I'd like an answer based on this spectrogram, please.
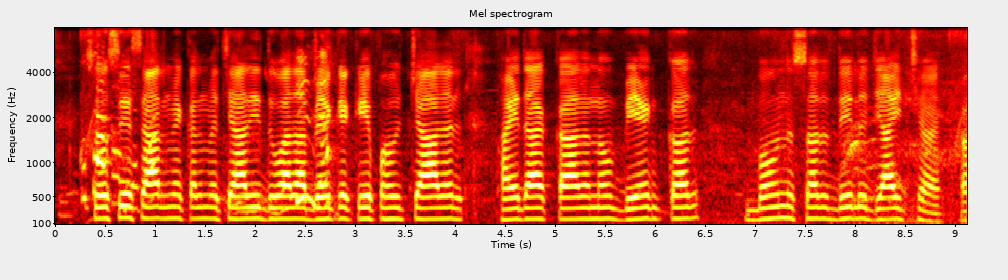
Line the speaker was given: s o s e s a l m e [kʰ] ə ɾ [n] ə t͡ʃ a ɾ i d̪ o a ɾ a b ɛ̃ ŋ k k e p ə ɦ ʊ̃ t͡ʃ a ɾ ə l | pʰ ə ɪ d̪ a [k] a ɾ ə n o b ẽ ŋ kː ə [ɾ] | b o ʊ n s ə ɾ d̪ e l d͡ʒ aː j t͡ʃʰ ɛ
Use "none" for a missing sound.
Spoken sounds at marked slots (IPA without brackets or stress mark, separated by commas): k, m, k, ɾ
